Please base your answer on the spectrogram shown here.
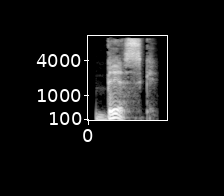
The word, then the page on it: bisk: British English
